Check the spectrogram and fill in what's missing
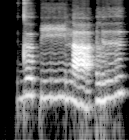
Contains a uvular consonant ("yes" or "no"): no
